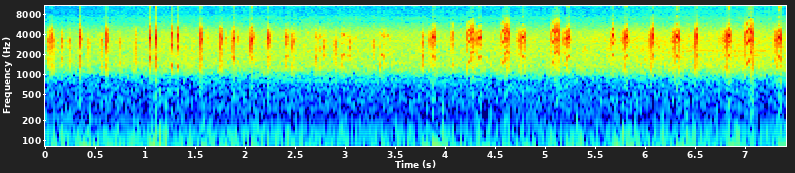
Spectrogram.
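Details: Little tern lure call: fast, uneven chattering of short high kik notes, several birds or rapid repeats overlapping, growing louder and sharper toward the end.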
